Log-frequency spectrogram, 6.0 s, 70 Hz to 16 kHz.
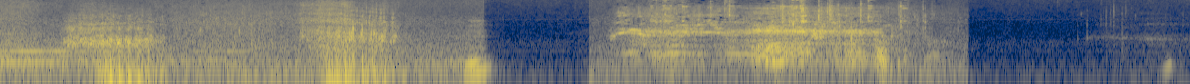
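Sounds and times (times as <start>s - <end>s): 
horse neighing: 0.3s - 0.9s, 3.0s - 4.8s.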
